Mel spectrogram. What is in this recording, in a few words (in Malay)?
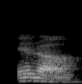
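"era", Malay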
